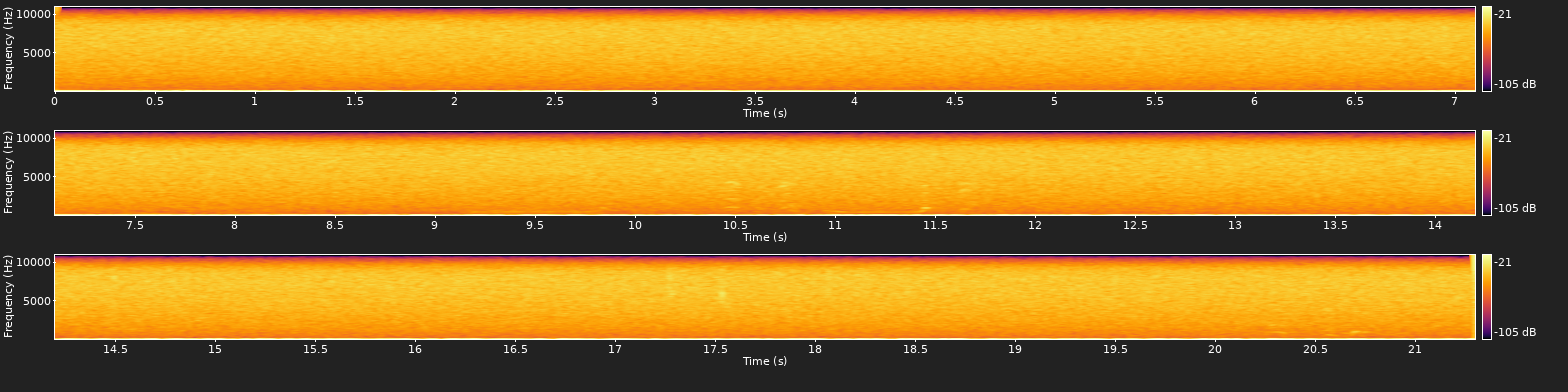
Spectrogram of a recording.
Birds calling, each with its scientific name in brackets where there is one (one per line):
Hawaiian Petrel (Pterodroma sandwichensis)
